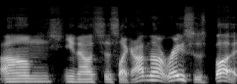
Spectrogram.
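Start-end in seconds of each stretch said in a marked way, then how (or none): 1.3-2.4 strong put-on Southern accent, pitched up. Mocking people who claim they aren't racist: put-on Southern accent. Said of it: "in a much more Southern accent".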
